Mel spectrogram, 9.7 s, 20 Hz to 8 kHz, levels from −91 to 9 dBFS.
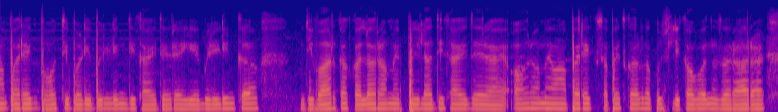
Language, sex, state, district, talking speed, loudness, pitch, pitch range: Hindi, male, Chhattisgarh, Raigarh, 220 wpm, -33 LUFS, 125 Hz, 120-130 Hz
